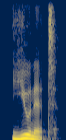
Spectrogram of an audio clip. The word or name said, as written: unit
